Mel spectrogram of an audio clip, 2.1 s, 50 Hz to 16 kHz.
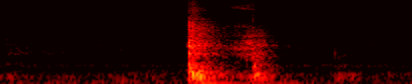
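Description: Xiaomi CyberDog 2 robot dog shifting its legs on a tiled floor: a sudden scuffing thump about a second in that fades over half a second, and a shorter one at the very end.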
